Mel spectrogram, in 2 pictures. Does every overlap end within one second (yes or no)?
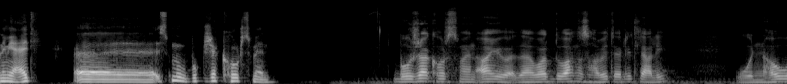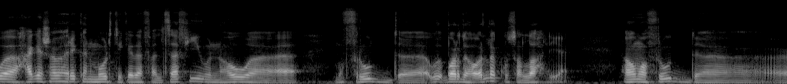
yes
